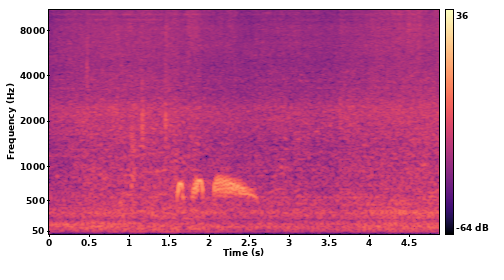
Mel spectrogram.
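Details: Spotted dove cooing used to lure birds: a single phrase of two quick short coos followed by a longer falling coo, set against a low, noisy rumbling background.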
